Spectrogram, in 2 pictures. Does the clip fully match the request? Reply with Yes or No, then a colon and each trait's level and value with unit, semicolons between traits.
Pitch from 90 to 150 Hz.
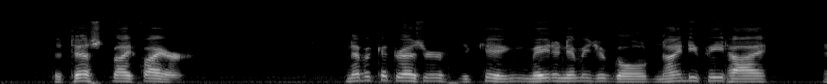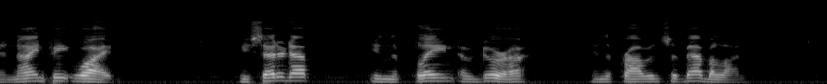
Yes: medium, 140 Hz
